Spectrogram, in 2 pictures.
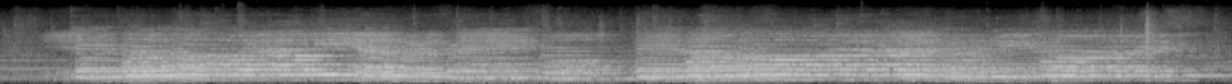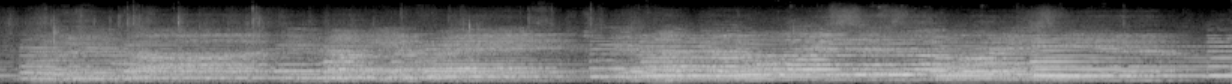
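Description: Congregation singing a hymn with piano accompaniment, in four phrases of about five seconds each with short breaks between them.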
